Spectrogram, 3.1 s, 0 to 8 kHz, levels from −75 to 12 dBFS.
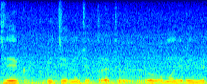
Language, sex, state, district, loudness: Gujarati, male, Gujarat, Gandhinagar, -17 LUFS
